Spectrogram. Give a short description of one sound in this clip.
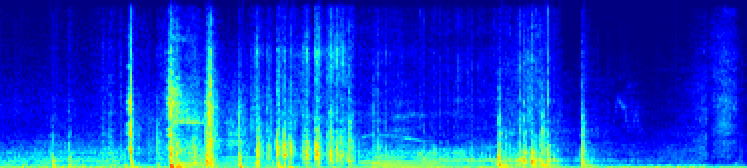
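A skateboard clatters onto the ground as a skater falls.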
